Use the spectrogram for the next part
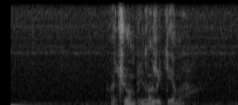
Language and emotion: Russian, neutral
